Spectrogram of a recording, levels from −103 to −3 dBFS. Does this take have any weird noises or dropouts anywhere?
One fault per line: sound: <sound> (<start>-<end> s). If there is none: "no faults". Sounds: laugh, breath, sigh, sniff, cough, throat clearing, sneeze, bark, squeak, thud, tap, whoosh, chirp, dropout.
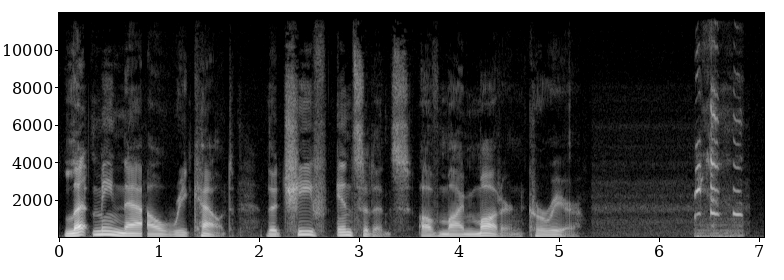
sound: dropout (0.8-0.9 s)
sound: squeak (6.3-6.9 s)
